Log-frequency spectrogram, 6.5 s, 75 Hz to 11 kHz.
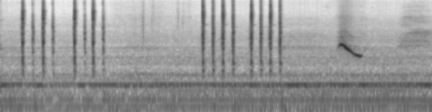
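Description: Sharp, crisp clicks of C8 Corvette magnetic paddle shifters in two quick bursts of several, ringing out over a steady low engine hum inside the closed car, followed by a brief chirp.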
